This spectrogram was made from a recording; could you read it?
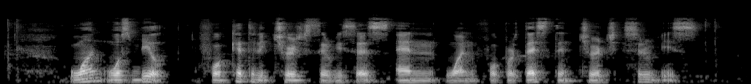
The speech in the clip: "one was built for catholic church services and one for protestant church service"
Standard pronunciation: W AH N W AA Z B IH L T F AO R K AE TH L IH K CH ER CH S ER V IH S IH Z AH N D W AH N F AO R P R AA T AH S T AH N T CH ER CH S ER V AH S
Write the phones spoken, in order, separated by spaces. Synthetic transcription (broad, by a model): W AH N W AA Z B IH L T F AO R K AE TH L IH K CH ER CH S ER V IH S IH S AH N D W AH N F AO R P R AA T AH S T AH N T CH ER CH S ER V AH S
